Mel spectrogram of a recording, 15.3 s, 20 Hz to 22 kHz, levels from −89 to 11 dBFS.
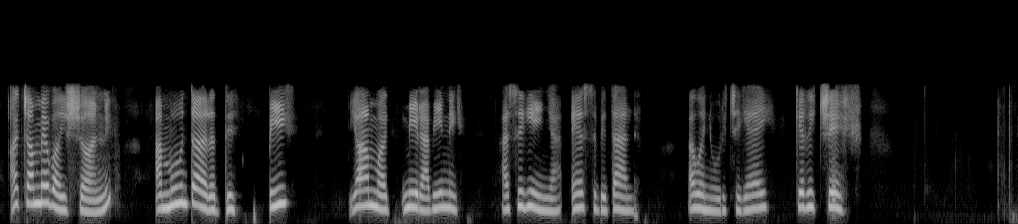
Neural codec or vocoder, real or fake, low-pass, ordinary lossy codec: codec, 16 kHz, 1 kbps, X-Codec, WavLM features, trained on Multilingual LibriSpeech; fake; 5.4 kHz; none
